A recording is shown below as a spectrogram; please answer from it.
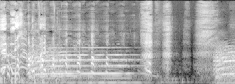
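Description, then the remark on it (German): A loud, steady siren-like horn sound effect, played from a phone, blares for a few seconds with a slight wavering pitch, then cuts off into breathy noise bursts before a voice starts up. “die feuchtfröhliche Podcast-Sirene”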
